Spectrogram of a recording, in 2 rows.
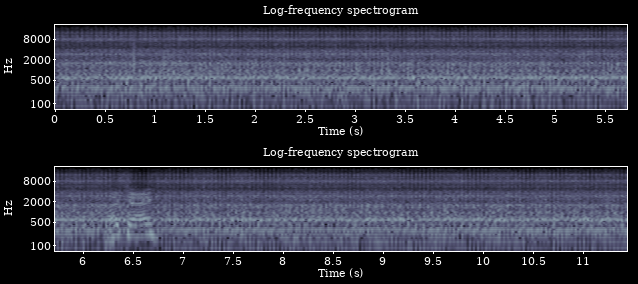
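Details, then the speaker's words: Tracker (Mercury Marine) 9.9 HP outboard after a year unused, running on choke for a couple of minutes with idle adjustment on fast: steady thin buzz at low speed, slowly picking up; slow running on choke. "still have this idle adjustment on fast although it doesn't sound like you're throwing very fast it is it absolutely is seems like it's picking up a little speed"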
